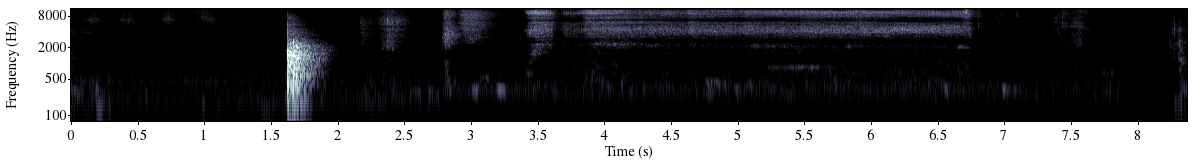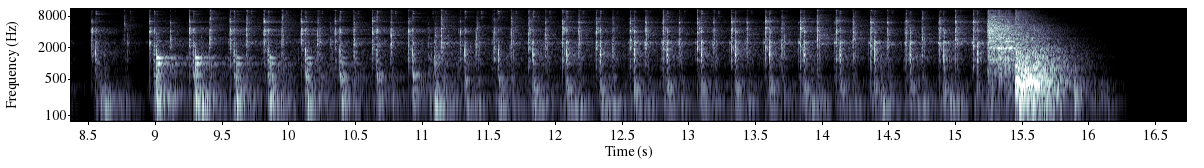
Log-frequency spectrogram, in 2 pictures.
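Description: A brief knock, then a steady hiss for about three seconds. After that comes a fast, even run of mechanical hammering, about eight blows a second, lasting around seven seconds and stopping abruptly: a power impact tool driving through a socket to work loose the impact driver's front housing, which is clamped in a vise.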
